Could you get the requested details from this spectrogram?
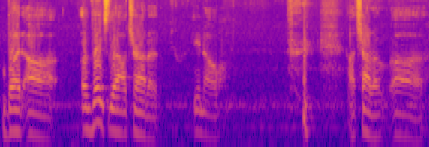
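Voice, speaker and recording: A man's voice: on the low side, slow, noisy background. A man hosting a casual podcast chat, rambling and repeating himself, yawning and a little tired. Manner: rambling, repeats words, frequent "you know what I'm saying". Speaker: podcast host.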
